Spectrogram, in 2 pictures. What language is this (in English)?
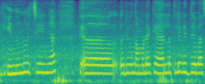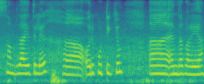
Malayalam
